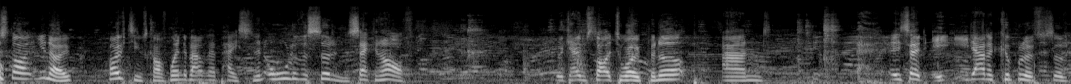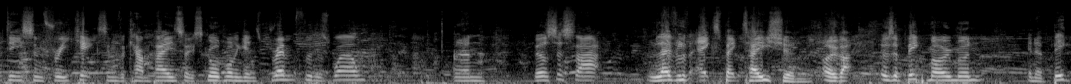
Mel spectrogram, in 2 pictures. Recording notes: Recorded at the Lych Gate Tavern in Wolverhampton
